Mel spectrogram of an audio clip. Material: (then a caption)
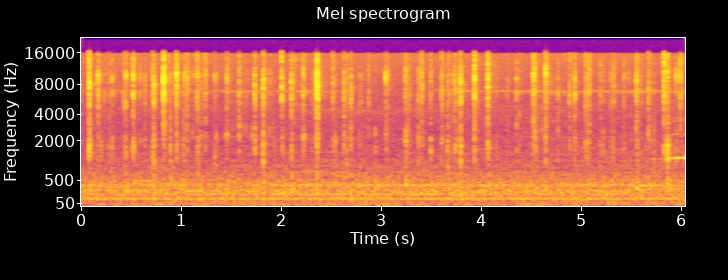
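Plastic. Both hands type continuously with fingertips on a silver MacBook Pro laptop, tapping its low-profile black plastic keys set in an aluminium body, with the laptop resting on a desk mat. A steady stream of short, dry clicks rides over a constant low hum.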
